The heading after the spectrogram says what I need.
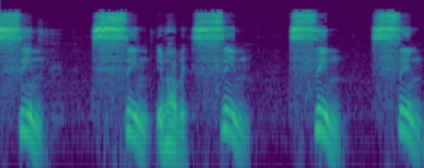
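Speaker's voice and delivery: সিন with a strong, hissing s; hard s. Shown as a demonstration. Teacher drilling the letter, forceful sharp-s সিন. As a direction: press the s of সিন firmly. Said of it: "শক্ত করে উচ্চারণ করবেন".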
